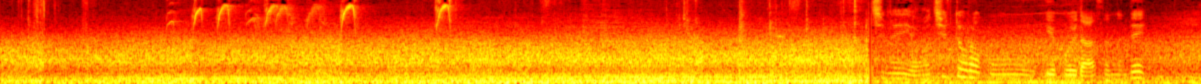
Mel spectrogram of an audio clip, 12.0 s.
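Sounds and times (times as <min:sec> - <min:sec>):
steady traffic noise: 0:00.0 - 0:12.0
small birds chirping: 0:01.6 - 0:04.7.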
